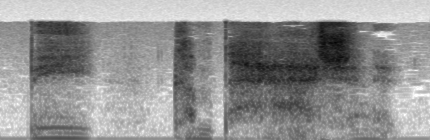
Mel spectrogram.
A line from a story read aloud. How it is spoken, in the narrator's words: Maury whispered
